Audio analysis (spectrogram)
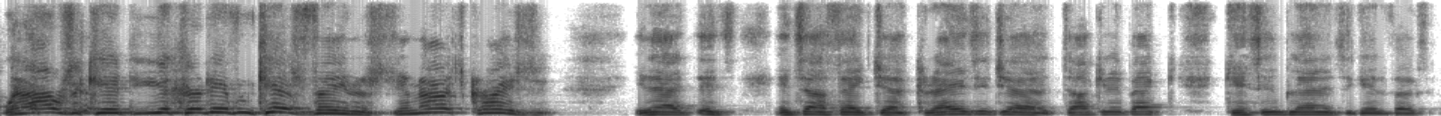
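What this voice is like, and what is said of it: Bad Donald Trump impression. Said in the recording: “bad Trump impression”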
